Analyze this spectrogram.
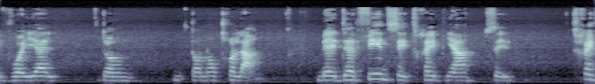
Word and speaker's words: Delphine: Comment est-ce que vous prononceriez le prénom Delphine avec l'accent américain? Delphine. C'est très facile pour nous. Avec l'accent sur le « i » en fait.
